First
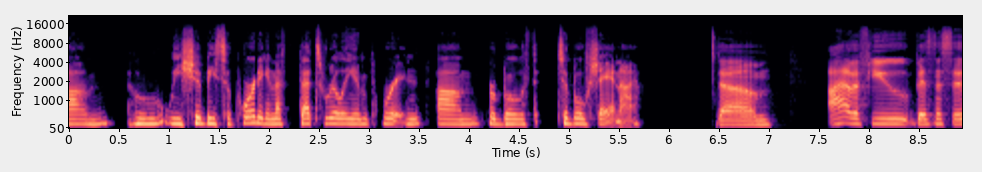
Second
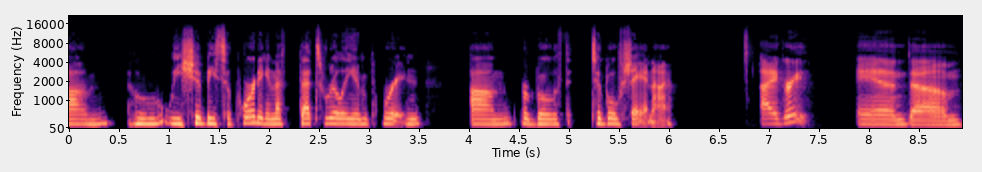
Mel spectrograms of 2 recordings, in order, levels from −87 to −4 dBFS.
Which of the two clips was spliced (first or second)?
first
